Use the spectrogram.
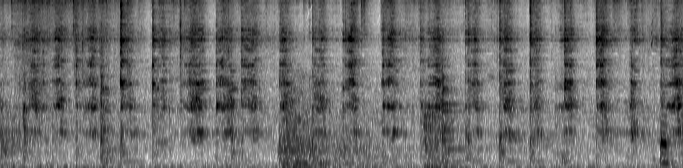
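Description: Fenugreek seeds are stirred and dry-roasted in a pan, giving repeated scraping and rattling strokes in a steady rhythm with a faint sizzle underneath.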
